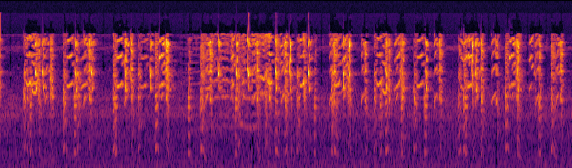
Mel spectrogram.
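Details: Peregrine falcon in Harrisburg, USA, giving dense bursts of sharp, high, harsh calls in quick runs, clustered in repeated groups with short pauses between them, against a quiet background.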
